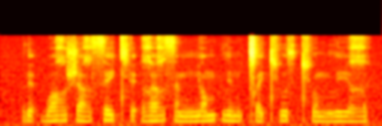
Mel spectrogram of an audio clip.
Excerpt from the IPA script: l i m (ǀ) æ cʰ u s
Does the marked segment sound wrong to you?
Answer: no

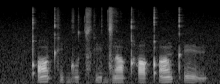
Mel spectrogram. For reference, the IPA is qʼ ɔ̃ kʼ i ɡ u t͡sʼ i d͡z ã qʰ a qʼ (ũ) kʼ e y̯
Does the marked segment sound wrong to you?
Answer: no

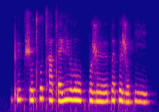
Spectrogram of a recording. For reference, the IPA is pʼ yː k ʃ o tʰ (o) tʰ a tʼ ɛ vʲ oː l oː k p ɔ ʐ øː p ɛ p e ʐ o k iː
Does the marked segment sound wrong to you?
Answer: no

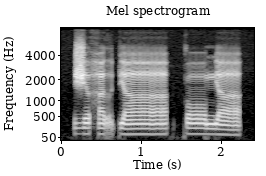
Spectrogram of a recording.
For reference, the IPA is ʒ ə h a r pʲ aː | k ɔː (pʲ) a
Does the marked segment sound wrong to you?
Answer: yes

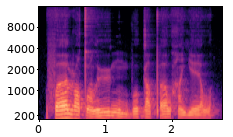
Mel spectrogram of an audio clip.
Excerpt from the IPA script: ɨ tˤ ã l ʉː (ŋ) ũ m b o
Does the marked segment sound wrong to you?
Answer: no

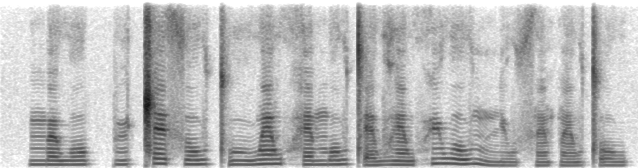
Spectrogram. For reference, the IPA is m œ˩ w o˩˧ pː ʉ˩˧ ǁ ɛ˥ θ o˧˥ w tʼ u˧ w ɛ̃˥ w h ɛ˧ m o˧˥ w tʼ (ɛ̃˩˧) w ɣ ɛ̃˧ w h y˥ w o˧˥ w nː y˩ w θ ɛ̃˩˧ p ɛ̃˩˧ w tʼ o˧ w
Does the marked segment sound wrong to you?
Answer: yes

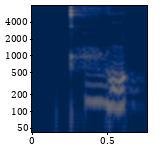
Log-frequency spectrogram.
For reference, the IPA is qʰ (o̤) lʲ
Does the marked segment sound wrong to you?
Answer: no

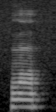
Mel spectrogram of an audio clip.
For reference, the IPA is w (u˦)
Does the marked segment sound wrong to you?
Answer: no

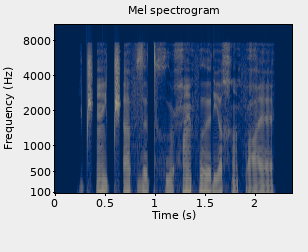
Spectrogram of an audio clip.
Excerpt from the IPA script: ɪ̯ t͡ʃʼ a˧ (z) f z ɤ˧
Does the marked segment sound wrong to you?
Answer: yes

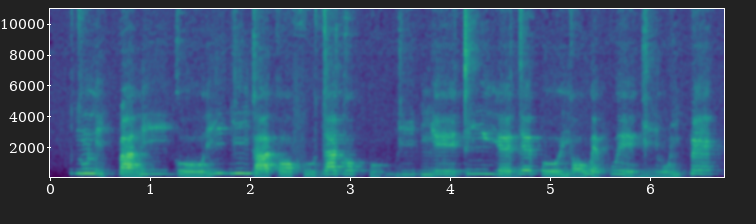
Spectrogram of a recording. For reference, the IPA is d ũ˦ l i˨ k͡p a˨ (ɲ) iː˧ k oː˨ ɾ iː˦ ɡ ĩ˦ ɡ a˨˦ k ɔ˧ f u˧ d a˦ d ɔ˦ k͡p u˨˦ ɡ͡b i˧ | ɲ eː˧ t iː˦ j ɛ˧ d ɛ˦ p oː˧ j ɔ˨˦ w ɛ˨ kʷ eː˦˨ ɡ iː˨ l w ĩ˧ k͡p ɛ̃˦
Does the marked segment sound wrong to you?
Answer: yes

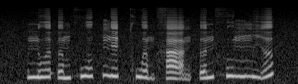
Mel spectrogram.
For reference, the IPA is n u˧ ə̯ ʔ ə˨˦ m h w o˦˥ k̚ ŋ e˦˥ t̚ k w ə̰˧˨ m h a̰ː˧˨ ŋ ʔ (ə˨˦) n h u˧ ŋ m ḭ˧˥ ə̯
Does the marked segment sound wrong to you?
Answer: no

